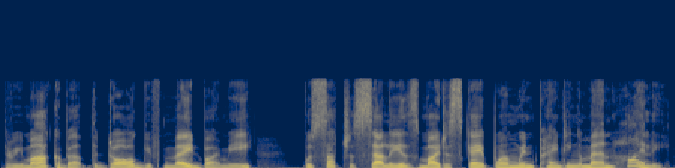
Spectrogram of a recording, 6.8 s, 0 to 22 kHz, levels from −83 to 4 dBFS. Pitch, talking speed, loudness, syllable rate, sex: 195 Hz, 195 wpm, -18 LUFS, 4.9 syllables/s, female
